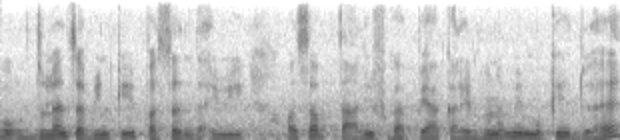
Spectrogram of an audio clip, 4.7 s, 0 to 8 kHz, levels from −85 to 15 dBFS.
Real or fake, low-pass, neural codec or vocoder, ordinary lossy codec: real; none; none; none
